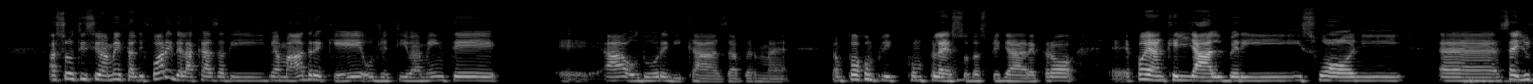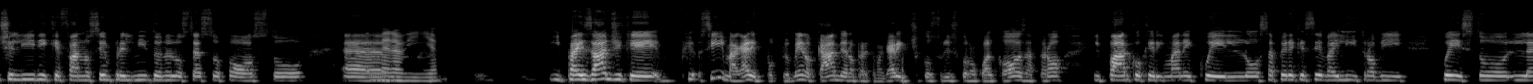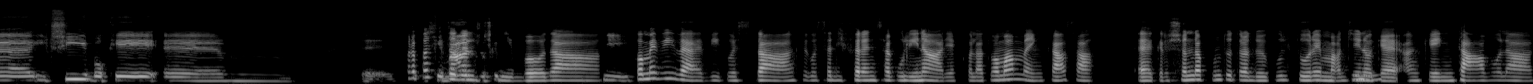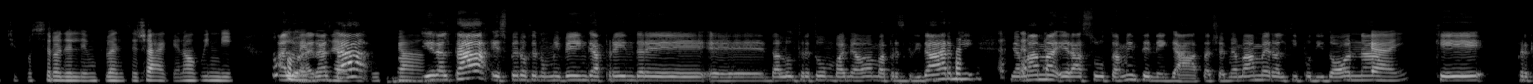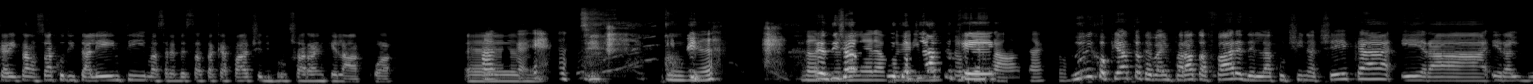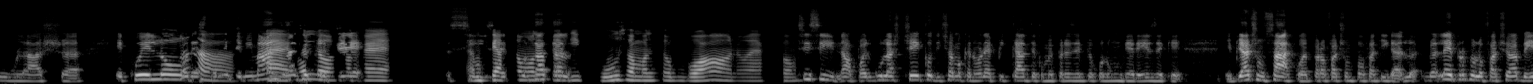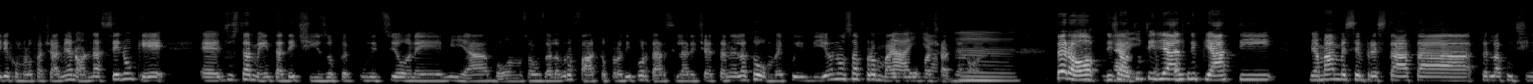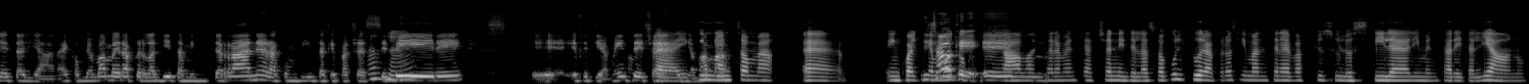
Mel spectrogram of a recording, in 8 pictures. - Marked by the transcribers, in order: tapping; drawn out: "ehm"; other background noise; chuckle; laughing while speaking: "Okay"; chuckle; laughing while speaking: "non"; laughing while speaking: "sì, qui"; other noise; surprised: "Ah"; "proprio" said as "propio"; laughing while speaking: "questo"; "cioè" said as "ceh"
- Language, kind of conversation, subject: Italian, podcast, Com'è stato crescere tra due culture?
